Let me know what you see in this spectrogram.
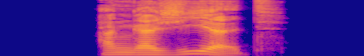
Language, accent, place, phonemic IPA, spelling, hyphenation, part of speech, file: German, Germany, Berlin, /ãɡaˈʒiːɐ̯t/, engagiert, en‧ga‧giert, verb / adjective, De-engagiert.ogg
- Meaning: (verb) past participle of engagieren; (adjective) committed, dedicated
